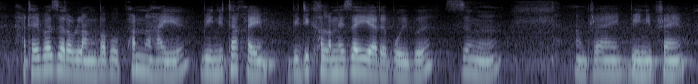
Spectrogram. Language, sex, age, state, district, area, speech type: Bodo, female, 30-45, Assam, Kokrajhar, rural, spontaneous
